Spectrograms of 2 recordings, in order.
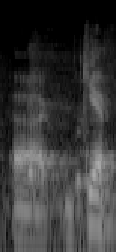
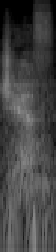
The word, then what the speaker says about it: GIF: After that, I guess milestones could be like simple GIF animations, maybe something like that, but. It's pronounced GIF.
